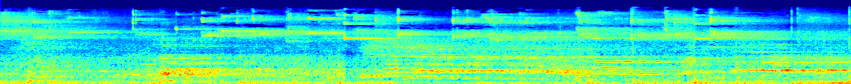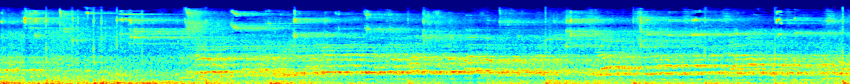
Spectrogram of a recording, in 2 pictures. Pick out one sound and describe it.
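Men shout to each other across the hall.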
